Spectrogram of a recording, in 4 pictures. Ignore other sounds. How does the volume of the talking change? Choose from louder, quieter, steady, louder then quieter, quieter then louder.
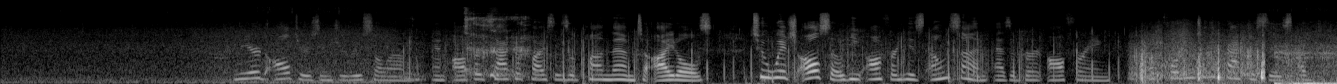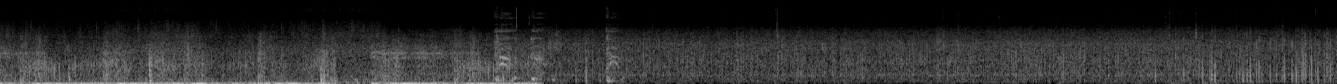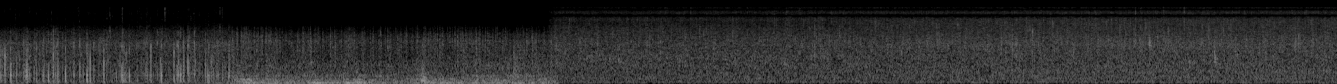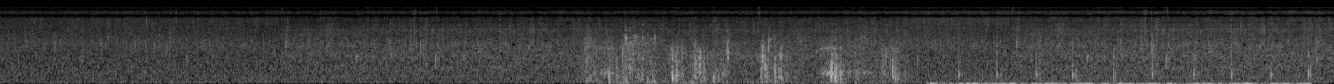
louder then quieter.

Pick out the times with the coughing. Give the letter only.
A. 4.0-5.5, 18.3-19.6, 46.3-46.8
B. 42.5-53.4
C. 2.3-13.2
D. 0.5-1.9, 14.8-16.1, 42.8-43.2
A.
